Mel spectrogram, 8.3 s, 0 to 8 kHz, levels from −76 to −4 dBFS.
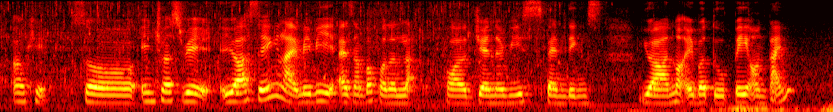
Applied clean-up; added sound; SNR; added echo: none; Stream; 18 dB; none.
